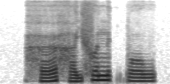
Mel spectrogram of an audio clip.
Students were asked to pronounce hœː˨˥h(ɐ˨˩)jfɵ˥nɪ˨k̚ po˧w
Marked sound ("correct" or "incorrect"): incorrect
